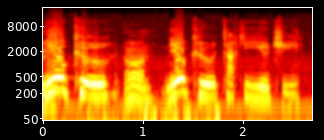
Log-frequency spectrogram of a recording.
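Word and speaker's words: Naoko Takeuchi: Nyoku Takiyuchi.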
